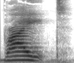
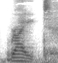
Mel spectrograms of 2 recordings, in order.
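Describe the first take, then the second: First: Said in the usual way. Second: Breathy whispered echo; whispering. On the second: Pretend. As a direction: whisper it to yourself. Same word echoed in a whisper.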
